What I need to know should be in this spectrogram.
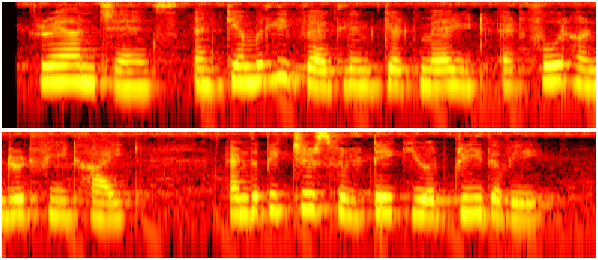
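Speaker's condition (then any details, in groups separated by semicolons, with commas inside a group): No condition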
